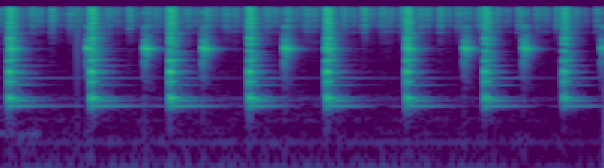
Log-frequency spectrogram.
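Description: A bongo bell struck in a steady, syncopated salsa rhythm, bright metallic clanks alternating between louder open hits and lighter, higher-pitched taps, each ringing briefly before the next. No voices.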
